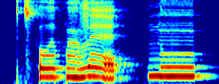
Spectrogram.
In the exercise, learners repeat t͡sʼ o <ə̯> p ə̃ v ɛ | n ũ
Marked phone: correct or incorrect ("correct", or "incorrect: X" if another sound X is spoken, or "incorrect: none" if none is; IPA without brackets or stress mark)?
correct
